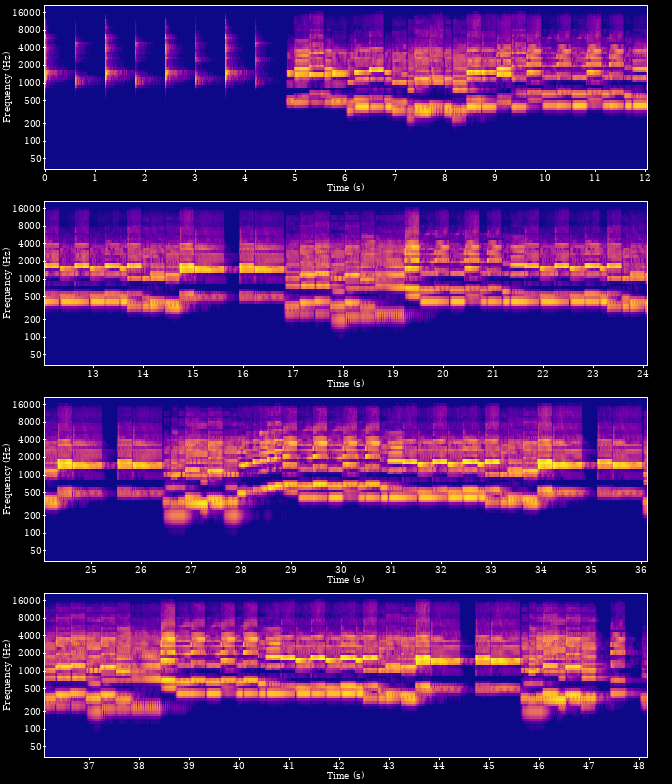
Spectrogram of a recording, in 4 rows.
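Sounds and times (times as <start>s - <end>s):
clarinet trio: 4.8s - 48.1s.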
